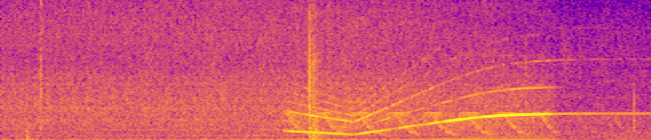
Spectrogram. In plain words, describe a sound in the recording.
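An ambulance engine rumbles as the vehicle drives off.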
